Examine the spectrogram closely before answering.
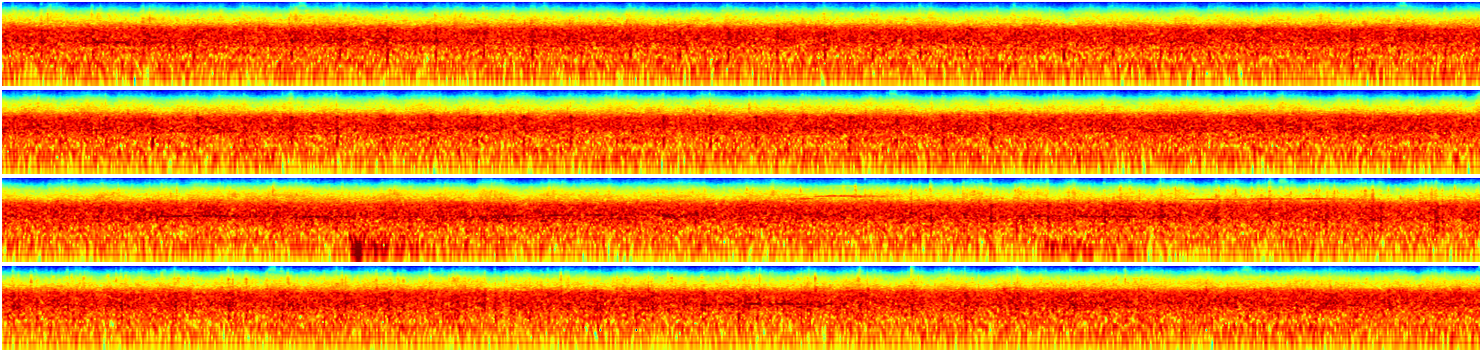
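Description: Theatre audience applauding steadily: dense, continuous clapping from a large house that holds at an even level throughout.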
